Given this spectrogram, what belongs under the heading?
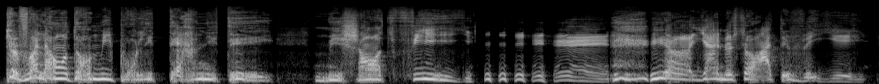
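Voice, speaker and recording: A cackling, creaky old witch. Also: deep voice, lively intonation, slow pace, fairly bright tone, heavily acted. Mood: triumphant. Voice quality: creaky, husky old crone voice. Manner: sly, wheedling, cackling. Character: wicked queen turned cackling old witch. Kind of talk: storybook record acting.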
